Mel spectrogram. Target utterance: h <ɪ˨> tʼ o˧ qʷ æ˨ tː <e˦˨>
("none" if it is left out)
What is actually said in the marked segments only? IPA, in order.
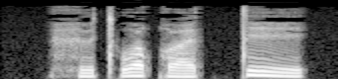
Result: ʏ˨, e˦˨

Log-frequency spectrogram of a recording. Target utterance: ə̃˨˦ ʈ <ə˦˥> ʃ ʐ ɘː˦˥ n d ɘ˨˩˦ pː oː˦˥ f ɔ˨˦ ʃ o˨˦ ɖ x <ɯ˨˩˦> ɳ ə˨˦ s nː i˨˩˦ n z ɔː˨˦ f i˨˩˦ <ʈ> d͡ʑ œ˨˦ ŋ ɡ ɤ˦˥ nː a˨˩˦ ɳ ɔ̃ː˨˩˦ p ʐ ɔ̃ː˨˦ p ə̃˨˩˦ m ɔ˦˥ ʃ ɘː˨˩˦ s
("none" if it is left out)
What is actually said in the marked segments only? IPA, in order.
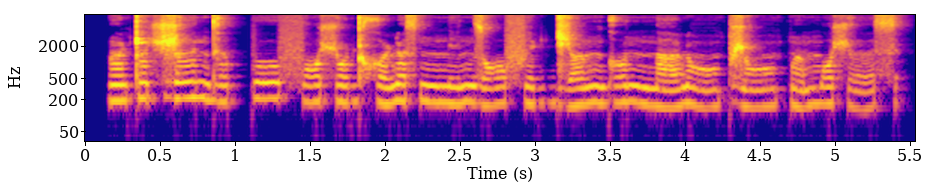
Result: ə̃˦˥, ɤ˨˩˦, ɖ

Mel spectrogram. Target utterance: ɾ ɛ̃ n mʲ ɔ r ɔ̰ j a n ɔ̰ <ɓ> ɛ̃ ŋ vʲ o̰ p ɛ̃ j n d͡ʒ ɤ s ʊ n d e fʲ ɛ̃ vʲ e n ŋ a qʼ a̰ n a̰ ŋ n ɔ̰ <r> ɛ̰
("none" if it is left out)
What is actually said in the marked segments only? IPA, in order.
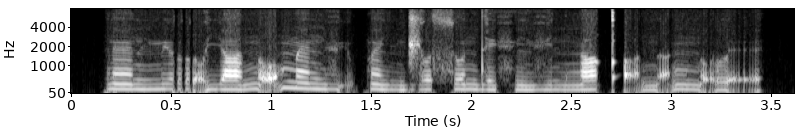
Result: m, l

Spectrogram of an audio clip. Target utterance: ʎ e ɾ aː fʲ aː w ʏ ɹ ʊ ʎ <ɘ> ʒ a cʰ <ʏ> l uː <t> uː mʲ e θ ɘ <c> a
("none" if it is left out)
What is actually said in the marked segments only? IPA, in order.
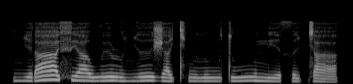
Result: ɘː, u, t, c

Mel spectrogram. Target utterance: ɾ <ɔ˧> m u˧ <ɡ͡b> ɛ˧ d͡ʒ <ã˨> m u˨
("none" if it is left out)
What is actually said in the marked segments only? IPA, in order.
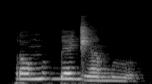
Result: ɔ˧, ɡ͡b, ã˨

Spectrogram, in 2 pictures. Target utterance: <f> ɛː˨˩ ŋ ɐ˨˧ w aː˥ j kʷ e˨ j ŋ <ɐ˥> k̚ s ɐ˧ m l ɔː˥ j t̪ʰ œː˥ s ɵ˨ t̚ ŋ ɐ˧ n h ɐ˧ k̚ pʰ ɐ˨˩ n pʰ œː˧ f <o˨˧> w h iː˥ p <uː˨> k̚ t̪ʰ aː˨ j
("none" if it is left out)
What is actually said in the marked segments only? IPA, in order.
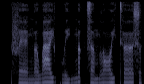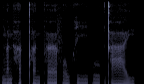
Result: f, ɐ˥, o˨˩, uː˥

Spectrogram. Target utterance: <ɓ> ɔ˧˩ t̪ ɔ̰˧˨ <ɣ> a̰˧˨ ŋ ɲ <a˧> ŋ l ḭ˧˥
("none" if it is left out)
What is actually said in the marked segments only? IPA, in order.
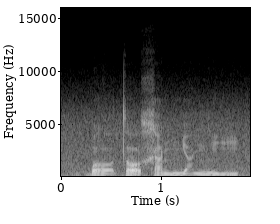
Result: ɓ, x, a˧˩

